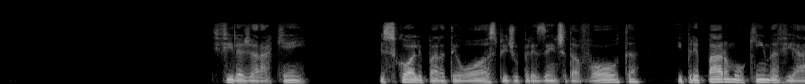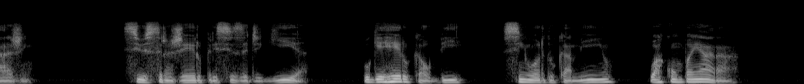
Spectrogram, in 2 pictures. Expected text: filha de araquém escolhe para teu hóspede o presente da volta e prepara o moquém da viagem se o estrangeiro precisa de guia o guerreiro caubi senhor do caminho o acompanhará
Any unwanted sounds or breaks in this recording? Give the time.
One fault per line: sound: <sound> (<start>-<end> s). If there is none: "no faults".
no faults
